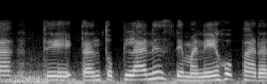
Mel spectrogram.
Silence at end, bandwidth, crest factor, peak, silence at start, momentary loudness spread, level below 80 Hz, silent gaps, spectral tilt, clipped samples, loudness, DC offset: 0 s; 8.6 kHz; 10 dB; -4 dBFS; 0 s; 3 LU; -28 dBFS; none; -7 dB/octave; under 0.1%; -14 LUFS; under 0.1%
